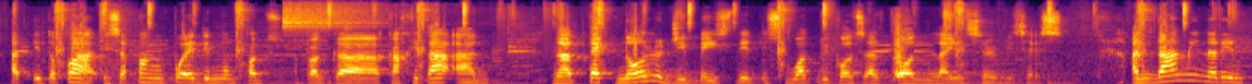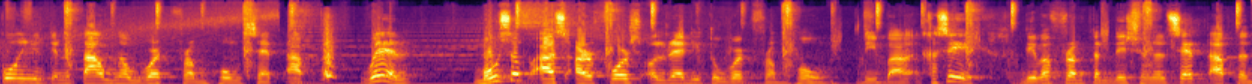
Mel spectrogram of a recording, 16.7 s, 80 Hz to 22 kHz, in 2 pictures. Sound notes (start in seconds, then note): 10.4 swoosh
